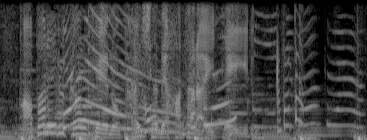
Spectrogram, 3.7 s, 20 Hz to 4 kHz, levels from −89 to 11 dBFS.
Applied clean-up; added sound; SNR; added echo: none; none; none; none.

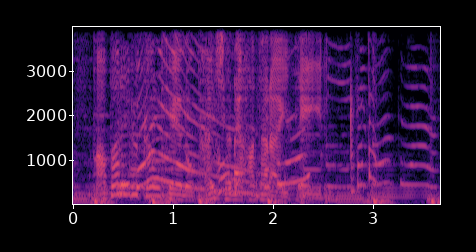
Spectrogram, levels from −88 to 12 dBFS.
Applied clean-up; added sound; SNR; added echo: none; Bowed string instrument; 12 dB; reverberation time 0.4 s.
